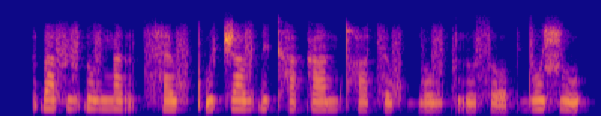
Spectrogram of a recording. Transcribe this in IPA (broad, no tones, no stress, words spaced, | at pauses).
ɗafivɗovŋar t͡sʰæxʷkʷʼi t͡ʃavɗikʰa kanqʰot͡sæxʷ ɡ͡bovkruso | do ɕu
